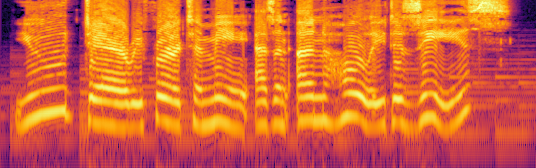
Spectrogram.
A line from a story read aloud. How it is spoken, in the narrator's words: He roars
